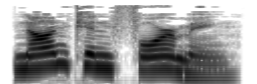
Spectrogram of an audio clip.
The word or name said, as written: nonconforming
